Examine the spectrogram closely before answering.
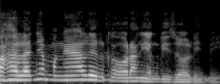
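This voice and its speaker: Very wide pitch swings mark this man's moderate-paced speech, recorded with a dry, close sound and no echo. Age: 60s. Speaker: Islamic preacher. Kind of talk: religious lecture. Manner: casual, conversational.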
